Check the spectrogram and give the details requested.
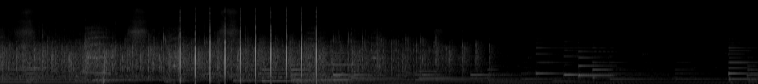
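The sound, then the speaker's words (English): A church audience claps and cheers for the Lord during worship over organ or keyboard music, with a run of sharp rhythmic claps standing out midway. The applause dies away after about ten seconds, leaving the music playing alone. “Come on, give the Lord a good hand clap today.”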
